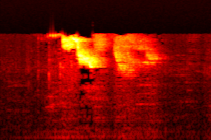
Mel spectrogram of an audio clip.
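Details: A single high, buzzy burst dropping in pitch, split into two quick parts, from a young blue-black grassquit from Jacarepaguá in Rio de Janeiro, over a low background rumble.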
